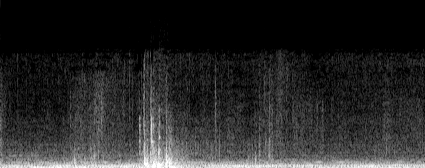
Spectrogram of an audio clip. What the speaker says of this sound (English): Close the door.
